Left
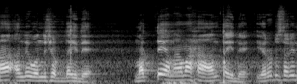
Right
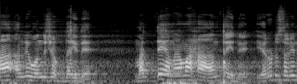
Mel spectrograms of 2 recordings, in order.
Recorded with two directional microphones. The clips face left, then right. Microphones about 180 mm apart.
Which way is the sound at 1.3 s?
30° left (ahead or behind).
